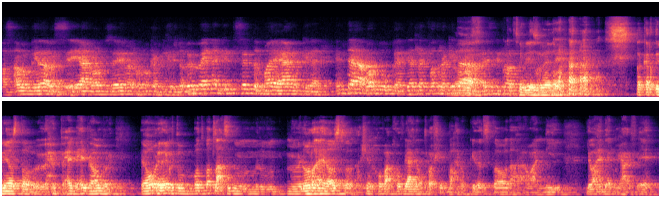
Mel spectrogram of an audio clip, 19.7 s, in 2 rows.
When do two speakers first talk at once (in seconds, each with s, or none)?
6.7 s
